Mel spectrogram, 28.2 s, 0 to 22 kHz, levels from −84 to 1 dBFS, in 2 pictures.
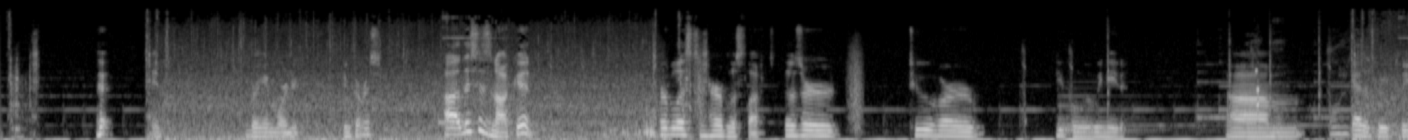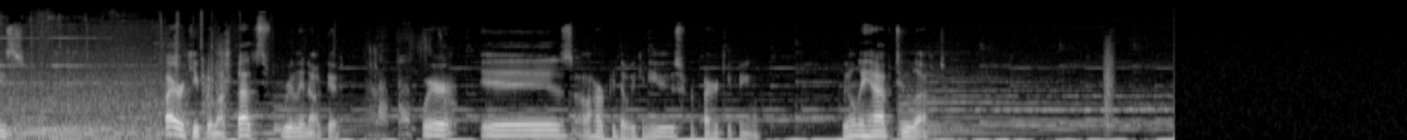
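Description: A short, fairly loud glitch of misplaced energy from 12.55 to 12.58 s is a corrupt frame decoded: a single damaged compressed frame was played despite flipped bits.

At 25.82 s the sound cuts abruptly to faint hiss, far below the signal, until the end. This is likely an audio dropout to a faint residue, with the path still live.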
